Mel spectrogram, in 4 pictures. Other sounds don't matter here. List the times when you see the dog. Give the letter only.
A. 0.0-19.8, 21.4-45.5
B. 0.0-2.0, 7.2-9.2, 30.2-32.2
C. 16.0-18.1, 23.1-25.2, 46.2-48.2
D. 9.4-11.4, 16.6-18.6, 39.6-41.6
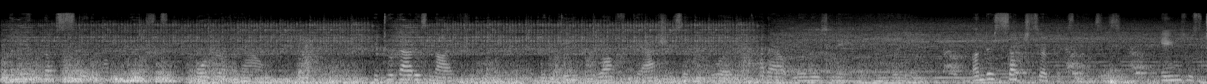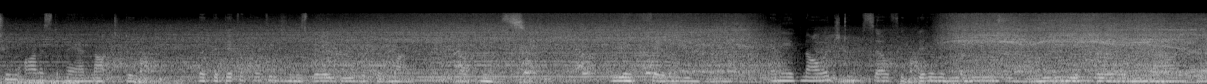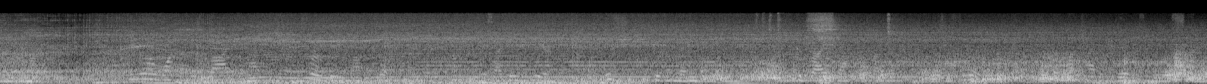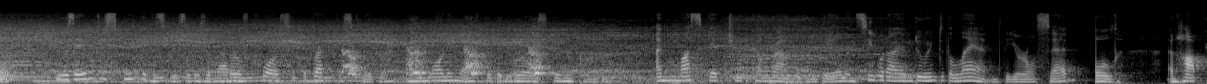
D.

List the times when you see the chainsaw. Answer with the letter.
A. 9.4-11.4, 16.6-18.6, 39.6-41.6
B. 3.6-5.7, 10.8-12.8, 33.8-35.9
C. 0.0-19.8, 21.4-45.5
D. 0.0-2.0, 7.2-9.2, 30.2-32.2
C.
